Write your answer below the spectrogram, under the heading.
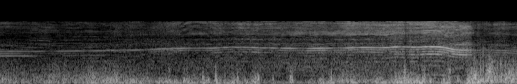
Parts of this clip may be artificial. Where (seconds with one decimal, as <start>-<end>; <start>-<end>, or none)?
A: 1.1-1.8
